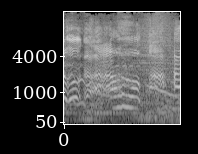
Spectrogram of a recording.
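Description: A cartoon character's voice crying in pain, in high, wavering wails. Near the end a single tone slides steadily downward.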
